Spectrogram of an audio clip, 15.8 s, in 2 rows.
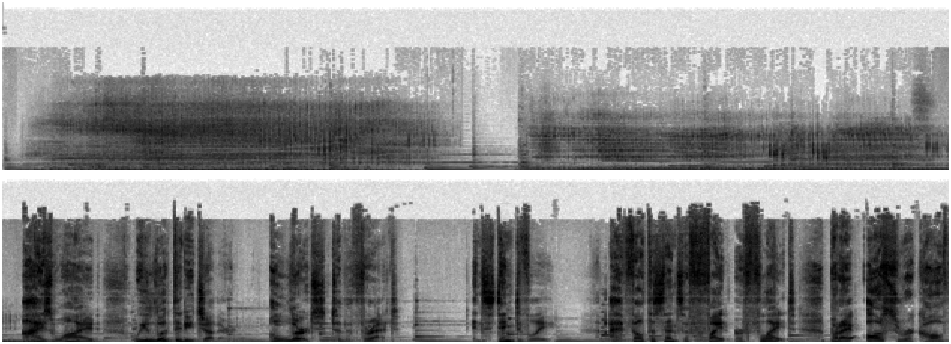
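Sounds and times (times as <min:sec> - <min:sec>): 
fierce growl of a monster: 0:00.0 - 0:08.3
speech: 0:08.2 - 0:11.2, 0:11.8 - 0:15.7.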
